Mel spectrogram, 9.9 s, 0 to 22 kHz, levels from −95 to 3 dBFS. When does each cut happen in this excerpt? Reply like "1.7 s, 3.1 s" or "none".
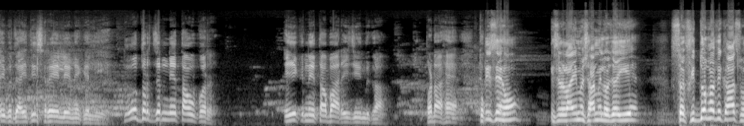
1.7 s, 6.5 s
